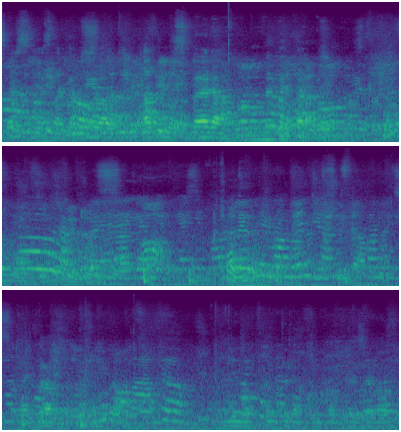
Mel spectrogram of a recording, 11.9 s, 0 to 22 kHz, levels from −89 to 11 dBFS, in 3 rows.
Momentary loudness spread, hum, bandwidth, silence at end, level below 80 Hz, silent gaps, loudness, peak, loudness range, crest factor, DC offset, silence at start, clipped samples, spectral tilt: 11 LU; none; 17.5 kHz; 0 s; -46 dBFS; none; -29 LUFS; -10 dBFS; 8 LU; 18 dB; under 0.1%; 0 s; under 0.1%; -6 dB/octave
